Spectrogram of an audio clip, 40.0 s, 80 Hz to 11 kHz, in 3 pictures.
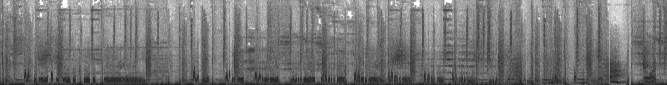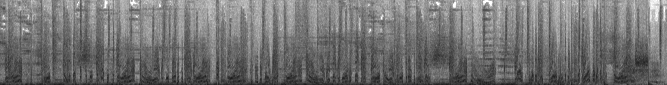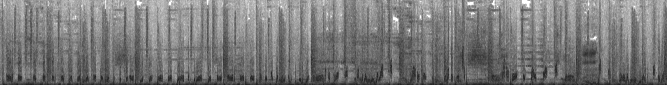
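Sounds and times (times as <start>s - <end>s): hip-hop beat with bass line: 0.0s - 40.0s
vinyl record scratching: 0.0s - 40.0s.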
